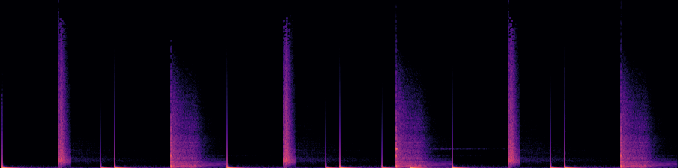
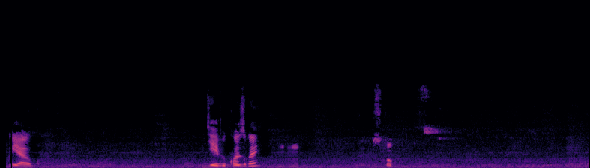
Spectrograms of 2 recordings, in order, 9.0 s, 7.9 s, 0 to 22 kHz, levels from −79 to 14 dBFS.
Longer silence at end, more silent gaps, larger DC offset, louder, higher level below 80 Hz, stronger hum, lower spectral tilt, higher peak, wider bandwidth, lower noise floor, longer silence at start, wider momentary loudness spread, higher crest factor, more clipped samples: first, 0.35 s vs 0 s; neither; neither; first, -24 LUFS vs -28 LUFS; first, -24 dBFS vs -66 dBFS; neither; first, -5 dB/octave vs -3.5 dB/octave; first, 0 dBFS vs -10 dBFS; first, 17.5 kHz vs 11 kHz; first, -57 dBFS vs -50 dBFS; about the same, 0 s vs 0.1 s; second, 15 LU vs 25 LU; about the same, 22 dB vs 24 dB; neither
